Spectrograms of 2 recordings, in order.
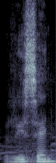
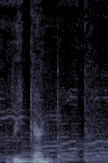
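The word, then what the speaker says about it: recant: तो दोबारा सेंट लगाया, रीसेंट लगाया? रीसेंट मतलब दोबारा सेंट लगाया? तो वो मुकर गया, ना मैं थोड़ी लगाऊंगा। तो वो जो मुकरा है ना वो है रीसेंट। तो इसका प्रोनाउंसिएशन होता है रिकेंट।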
